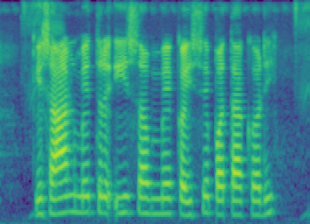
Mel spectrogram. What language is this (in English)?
Magahi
